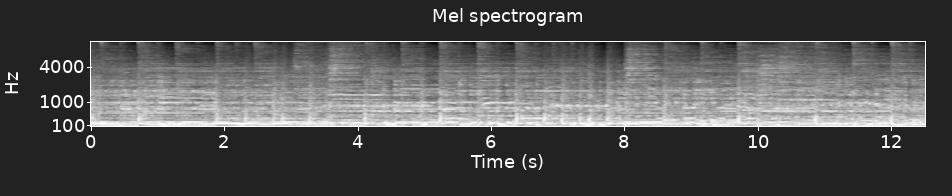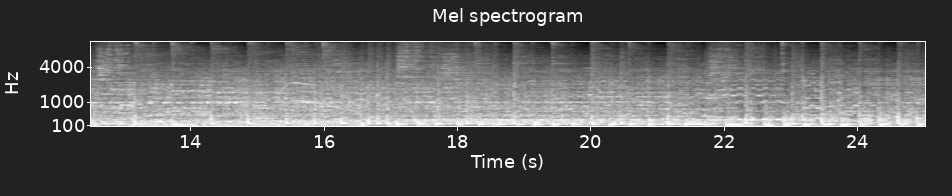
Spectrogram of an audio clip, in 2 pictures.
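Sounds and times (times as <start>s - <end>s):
drum kit: 0.0s - 25.0s
electric bass: 0.0s - 25.0s
electric guitar with bent notes: 0.0s - 25.0s.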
